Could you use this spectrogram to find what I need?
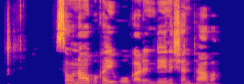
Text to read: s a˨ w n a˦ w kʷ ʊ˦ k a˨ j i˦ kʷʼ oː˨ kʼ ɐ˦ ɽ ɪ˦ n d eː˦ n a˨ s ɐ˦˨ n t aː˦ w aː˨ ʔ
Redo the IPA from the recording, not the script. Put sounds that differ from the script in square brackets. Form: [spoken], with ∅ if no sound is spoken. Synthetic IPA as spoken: s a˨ w n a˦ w kʷ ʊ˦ k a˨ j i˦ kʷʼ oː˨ kʼ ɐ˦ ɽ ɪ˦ n d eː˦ n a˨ [ʃ] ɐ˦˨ n t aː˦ [b] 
